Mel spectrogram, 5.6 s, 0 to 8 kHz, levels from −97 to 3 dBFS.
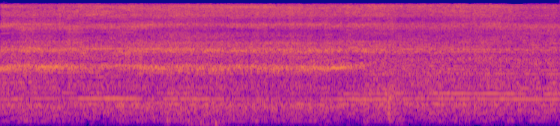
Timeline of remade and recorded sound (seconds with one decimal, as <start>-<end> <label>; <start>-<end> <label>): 0.0-1.4 recorded; 1.4-3.8 remade; 3.8-5.6 recorded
